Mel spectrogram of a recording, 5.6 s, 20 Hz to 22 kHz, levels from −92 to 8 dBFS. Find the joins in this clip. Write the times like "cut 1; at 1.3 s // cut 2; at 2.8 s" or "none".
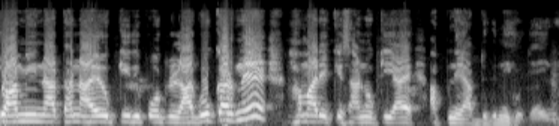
none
